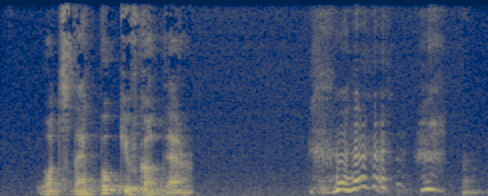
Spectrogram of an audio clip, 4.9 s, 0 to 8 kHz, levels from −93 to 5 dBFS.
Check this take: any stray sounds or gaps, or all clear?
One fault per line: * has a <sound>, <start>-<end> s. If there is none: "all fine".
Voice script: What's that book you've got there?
* has a laugh, 3.1-4.5 s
